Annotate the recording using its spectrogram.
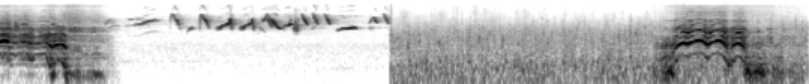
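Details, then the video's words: Horse neighing in two short bursts with quavering, wavering tones at the start and end, separated by a stretch of high chirping music-like sounds and a low background hiss. "the sound of the horse - horse neigh"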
